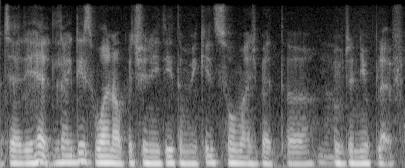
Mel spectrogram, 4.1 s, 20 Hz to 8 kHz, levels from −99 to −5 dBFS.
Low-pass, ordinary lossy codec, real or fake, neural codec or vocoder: 7.2 kHz; none; real; none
